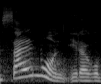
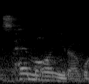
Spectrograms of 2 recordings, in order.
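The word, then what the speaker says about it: salmon: 그래서 앱으로 들어가서 그다음 여기를 켜겠습니다 영어로 연어를 발음하고 싶어 나는 살몬이라고 말을 했다가 구박을 받았는데 영어로 연어를 어떻게 발음해 영어로 연어를 발음할 때 살몬이라고 발음하는 대신 세원이 발음하는 것이 맞아요은 발음하지 않으니 새먼이라고 하면 됩니다 먼네 사원처럼 들릴 수도 있지만 정확한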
